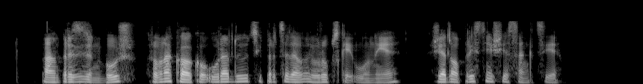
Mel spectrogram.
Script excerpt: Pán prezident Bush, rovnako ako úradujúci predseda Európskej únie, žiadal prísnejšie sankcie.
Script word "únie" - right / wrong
right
